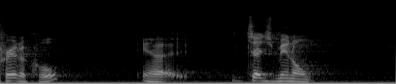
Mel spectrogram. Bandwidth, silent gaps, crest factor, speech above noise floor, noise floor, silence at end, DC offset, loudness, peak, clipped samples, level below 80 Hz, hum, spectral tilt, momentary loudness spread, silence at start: 15.5 kHz; none; 22 dB; 27 dB; -63 dBFS; 0.6 s; 3%; -37 LUFS; -16 dBFS; under 0.1%; -66 dBFS; none; -5 dB/octave; 19 LU; 0 s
